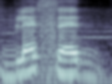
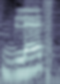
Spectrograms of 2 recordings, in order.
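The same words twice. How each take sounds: First: The word is said as two syllables. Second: The word is said as one syllable. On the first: "two syllables" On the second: "with one syllable lang siya"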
